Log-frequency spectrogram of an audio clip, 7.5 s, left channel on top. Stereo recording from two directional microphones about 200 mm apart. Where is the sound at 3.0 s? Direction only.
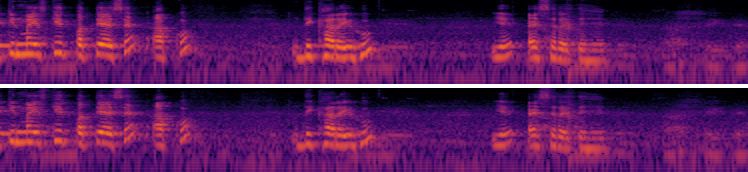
30° left (ahead or behind).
